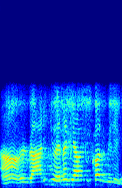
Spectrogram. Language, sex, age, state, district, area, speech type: Hindi, male, 18-30, Uttar Pradesh, Ghazipur, rural, conversation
